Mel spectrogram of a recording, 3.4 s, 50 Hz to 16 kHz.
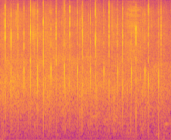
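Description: Audience applause in a hall at a 40th anniversary celebration and general meeting of an architects' institute chapter in Abuja, greeting a past president; steady dense clapping with sharp individual claps throughout, moderately loud.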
